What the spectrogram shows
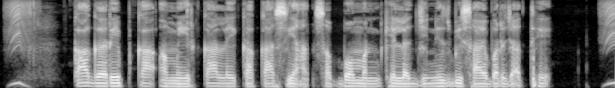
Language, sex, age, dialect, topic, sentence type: Chhattisgarhi, male, 31-35, Eastern, agriculture, statement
